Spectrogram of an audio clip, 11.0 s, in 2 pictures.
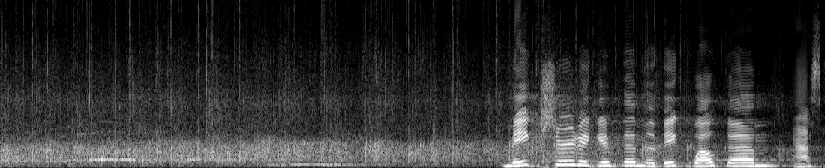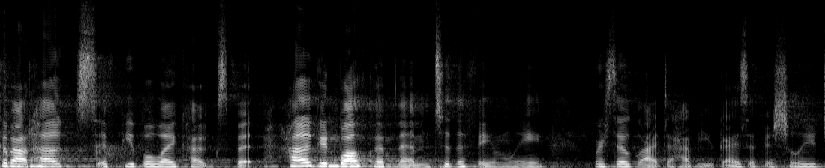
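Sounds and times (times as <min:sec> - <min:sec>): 
church congregation applauding: 0:00.0 - 0:05.5
speech: 0:03.4 - 0:10.9.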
